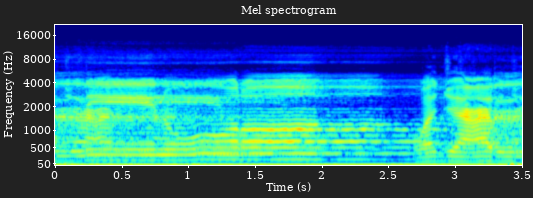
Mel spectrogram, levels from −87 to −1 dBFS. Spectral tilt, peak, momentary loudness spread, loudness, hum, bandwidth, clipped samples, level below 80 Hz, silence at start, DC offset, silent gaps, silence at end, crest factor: -3.5 dB/octave; -12 dBFS; 9 LU; -30 LUFS; none; 16 kHz; under 0.1%; -56 dBFS; 0 s; 1%; none; 0 s; 20 dB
